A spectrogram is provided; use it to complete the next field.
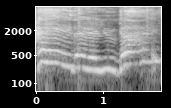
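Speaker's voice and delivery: very high, very loud, very slow, drawn-out yell. Retelling calling down to figures below after counting: imitating his own loud yell. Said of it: "Like, really fucking loud".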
